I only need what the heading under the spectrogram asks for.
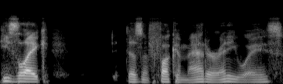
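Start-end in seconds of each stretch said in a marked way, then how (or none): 1.1-2.8 put-on eerily calm voice, quieter. Retelling how the chief answered a coworker's voting question: imitating an eerily calm voice. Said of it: "too calm and collected to a point where it was".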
